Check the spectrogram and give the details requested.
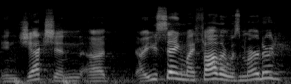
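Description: Man playing bright-voiced, bewildered young heir. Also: high-pitched, sing-song, normal speed, heavily acted. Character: bewildered rich heir in a radio soap. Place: theater stage.

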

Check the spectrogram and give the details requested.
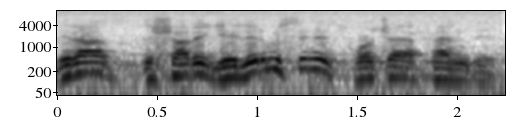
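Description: An actor playing a stern, grim middle-aged district governor in a cartoon, formal and commanding. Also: male voice, on the high side, big pitch swings, quick pace, music in the background.

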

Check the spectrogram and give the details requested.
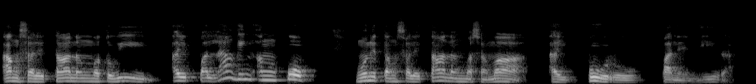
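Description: A man with a Filipino accent reading scripture aloud in a measured, declamatory recitation, verse by verse. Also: mid-range voice, animated, slightly rough. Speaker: Bible reader. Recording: dull lo-fi home recording.

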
